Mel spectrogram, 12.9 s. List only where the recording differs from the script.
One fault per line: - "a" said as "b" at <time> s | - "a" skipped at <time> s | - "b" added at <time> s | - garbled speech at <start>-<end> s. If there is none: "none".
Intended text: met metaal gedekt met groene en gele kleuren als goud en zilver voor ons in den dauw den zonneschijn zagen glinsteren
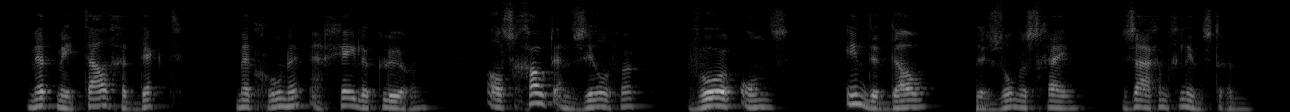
none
